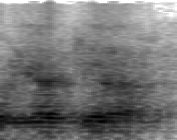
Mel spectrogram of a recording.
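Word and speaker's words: Yagya (यज्ञ): I don't know whether it was all, like, for example, JN is often pronounced GY, as in Gyan, or Yagya.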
